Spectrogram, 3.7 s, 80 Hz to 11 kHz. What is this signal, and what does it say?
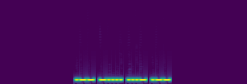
Morse code, heard as a keyed tone, about 38 wpm, 700 Hz. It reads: W6VW
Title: USA Call Signs - 4x Character Spacing - 40wpm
